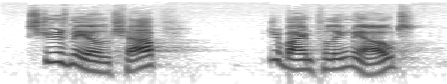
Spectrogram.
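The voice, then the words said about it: Put-on English accent. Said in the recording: “Sorry about that for the English people doing that accent.”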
